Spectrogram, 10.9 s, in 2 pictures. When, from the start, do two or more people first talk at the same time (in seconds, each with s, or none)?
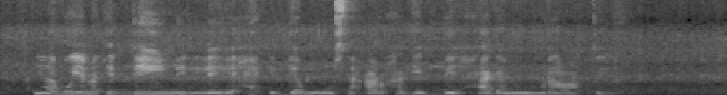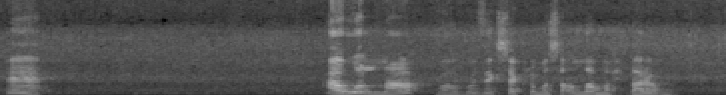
none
